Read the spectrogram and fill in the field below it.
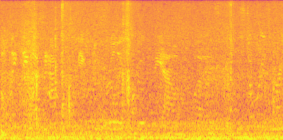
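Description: A woman talks and laughs nearby.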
